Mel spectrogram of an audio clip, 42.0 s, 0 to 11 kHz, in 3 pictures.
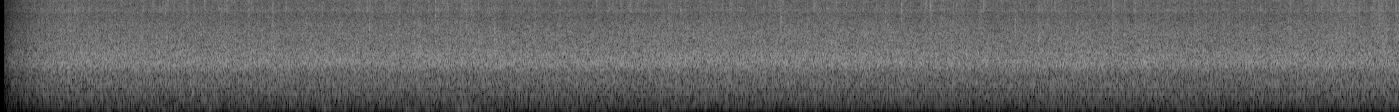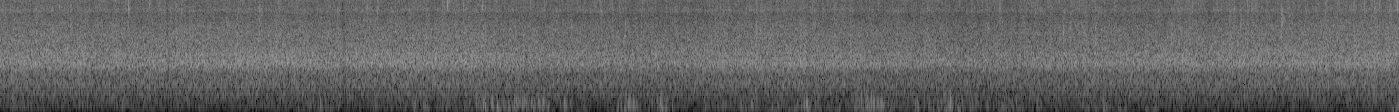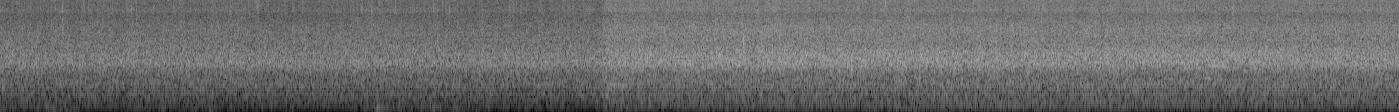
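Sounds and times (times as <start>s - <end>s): heavy rain hissing: 31.4s - 41.9s.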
